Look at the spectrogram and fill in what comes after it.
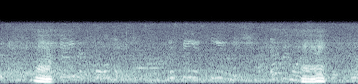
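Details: An adult woman (mom) snoring during sleep: two rough, vibrating snores about four seconds apart, with quiet breathing between; ordinary snoring.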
